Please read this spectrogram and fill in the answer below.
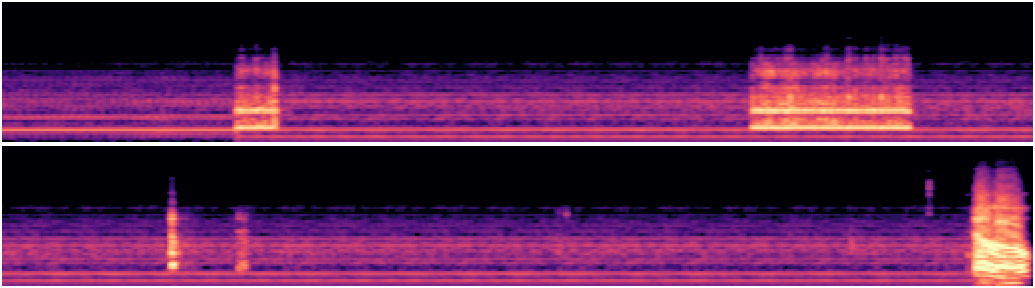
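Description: Telephone line ringing while a call is put through after an automated menu: a steady tone for the first second and a half, then a short ring and a ring about a second long, over a steady low line hum. Two faint clicks come near the end.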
